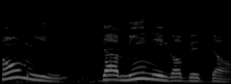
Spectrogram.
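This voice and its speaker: A man speaks with a Japanese accent at a moderate pace. His pitch swings very widely. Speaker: friend of the artist. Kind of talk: casual chat on a livestream.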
